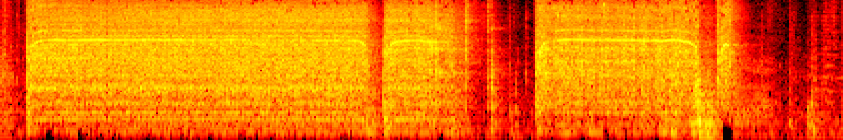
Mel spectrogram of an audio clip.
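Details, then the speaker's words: Drill boring through hard steel with an oiled bit over a backer board, building a homemade sawmill blade sharpener: high steady whine in runs of a few seconds, holding speed; cutting. "now you can hear them let's see I don't know if this will work yes it is working but barely it's working"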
